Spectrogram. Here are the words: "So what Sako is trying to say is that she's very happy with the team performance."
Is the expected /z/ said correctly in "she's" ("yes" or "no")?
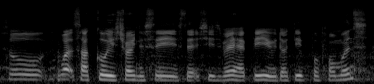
no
